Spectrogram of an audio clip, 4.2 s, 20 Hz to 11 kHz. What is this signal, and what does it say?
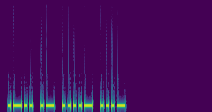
Morse code, heard as a keyed tone, about 22 wpm, 700 Hz. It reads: LA4V
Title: DXCC-100 Call Signs - 4 Characters - Repeated 2x - 22wpm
